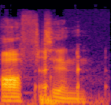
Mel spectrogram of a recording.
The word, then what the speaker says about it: often: Yeah, yeah, often. Which I actually read the, I looked up the history of often, and actually that, historically that T wasn't pronounced either.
